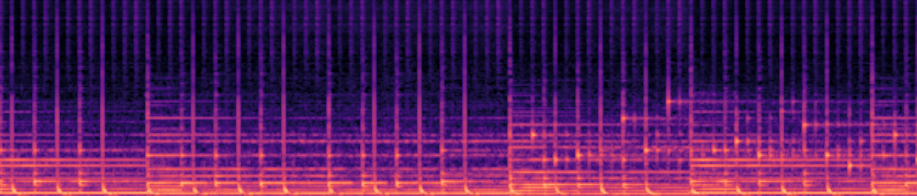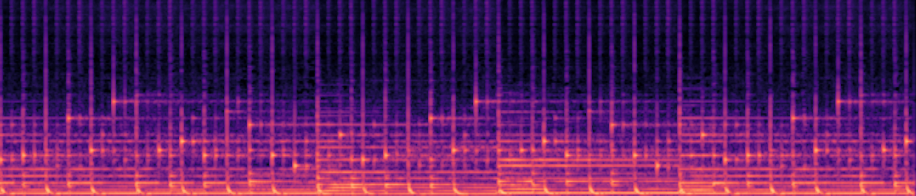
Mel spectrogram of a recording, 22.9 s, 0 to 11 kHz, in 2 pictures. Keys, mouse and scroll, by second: 5.1 click, 12.8 click, 20.2 click.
